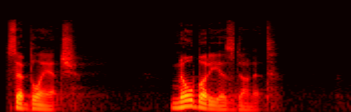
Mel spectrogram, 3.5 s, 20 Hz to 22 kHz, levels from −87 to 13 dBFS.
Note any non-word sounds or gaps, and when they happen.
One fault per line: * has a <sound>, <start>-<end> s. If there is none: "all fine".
all fine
